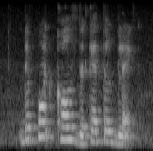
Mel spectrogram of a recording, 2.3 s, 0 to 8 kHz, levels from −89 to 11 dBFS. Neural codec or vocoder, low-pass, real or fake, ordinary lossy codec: none; 7.2 kHz; real; none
